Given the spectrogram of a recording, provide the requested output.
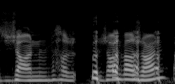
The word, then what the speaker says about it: Jean Valjean: So he's trying to portray himself as Jean Valjean. Am I saying that right? – Yep. Yeah.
